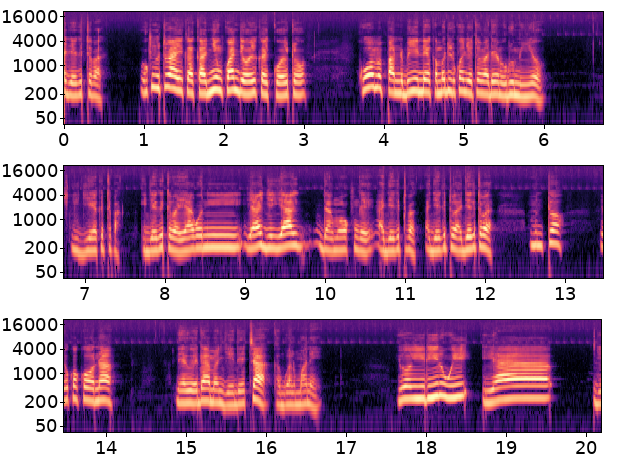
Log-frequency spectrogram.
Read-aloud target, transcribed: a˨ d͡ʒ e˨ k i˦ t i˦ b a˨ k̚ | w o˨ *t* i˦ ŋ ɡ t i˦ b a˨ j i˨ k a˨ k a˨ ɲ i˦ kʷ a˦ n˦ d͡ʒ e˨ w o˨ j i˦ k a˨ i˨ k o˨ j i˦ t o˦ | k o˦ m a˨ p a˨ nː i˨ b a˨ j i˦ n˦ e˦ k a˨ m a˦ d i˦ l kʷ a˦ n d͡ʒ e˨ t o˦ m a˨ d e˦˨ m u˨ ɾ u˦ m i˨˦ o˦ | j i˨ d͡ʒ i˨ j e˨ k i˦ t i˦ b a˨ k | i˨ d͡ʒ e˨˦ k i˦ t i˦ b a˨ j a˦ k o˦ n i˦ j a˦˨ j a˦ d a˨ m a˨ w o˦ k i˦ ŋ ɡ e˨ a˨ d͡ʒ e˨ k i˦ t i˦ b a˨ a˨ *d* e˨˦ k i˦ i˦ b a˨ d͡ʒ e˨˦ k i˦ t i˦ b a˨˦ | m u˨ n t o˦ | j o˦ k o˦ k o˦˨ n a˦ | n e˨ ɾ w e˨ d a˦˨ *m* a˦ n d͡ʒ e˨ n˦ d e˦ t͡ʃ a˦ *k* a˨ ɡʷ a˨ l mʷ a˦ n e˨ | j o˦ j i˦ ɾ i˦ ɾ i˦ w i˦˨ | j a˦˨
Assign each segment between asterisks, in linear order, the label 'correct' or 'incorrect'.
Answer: incorrect: k, incorrect: d͡ʒ, correct, correct

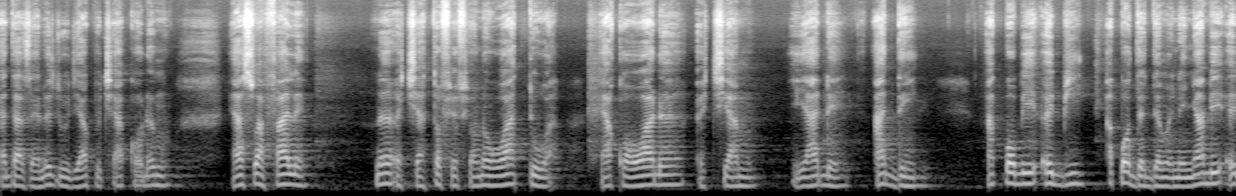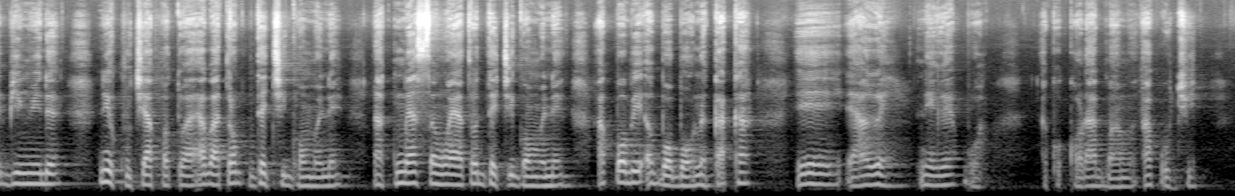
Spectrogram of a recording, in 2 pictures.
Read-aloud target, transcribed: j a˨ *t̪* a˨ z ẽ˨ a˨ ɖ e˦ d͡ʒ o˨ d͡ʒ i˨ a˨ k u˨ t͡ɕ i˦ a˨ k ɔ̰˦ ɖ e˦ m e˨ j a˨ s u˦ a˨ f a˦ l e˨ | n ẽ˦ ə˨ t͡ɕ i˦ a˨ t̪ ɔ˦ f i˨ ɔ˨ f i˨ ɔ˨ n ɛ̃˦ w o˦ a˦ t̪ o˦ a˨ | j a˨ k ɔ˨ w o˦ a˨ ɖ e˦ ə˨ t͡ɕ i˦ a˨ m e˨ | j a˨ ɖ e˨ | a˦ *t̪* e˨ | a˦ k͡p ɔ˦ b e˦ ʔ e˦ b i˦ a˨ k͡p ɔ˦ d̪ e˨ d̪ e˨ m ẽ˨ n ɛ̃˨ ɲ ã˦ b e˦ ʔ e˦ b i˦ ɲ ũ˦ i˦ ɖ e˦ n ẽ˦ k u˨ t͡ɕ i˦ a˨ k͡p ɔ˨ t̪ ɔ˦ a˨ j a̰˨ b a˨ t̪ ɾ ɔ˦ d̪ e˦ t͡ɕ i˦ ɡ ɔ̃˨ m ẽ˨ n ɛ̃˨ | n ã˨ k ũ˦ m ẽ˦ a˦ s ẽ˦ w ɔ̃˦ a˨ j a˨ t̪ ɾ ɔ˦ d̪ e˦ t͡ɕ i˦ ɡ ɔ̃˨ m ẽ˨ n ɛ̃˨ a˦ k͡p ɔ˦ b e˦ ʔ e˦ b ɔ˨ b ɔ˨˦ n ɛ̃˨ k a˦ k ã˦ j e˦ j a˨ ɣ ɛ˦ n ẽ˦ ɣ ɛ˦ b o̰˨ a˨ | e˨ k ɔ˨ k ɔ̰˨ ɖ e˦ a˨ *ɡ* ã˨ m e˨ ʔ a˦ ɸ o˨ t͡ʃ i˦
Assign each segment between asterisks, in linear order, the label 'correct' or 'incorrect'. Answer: incorrect: d̪, incorrect: d̪, incorrect: ɡ͡b

